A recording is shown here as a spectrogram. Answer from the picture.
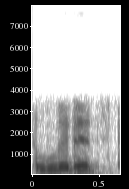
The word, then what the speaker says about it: Lititz: Is it Lititz? How do you pronounce it? – It's Lititz, Pennsylvania. – Lititz, Pennsylvania. – Yeah.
